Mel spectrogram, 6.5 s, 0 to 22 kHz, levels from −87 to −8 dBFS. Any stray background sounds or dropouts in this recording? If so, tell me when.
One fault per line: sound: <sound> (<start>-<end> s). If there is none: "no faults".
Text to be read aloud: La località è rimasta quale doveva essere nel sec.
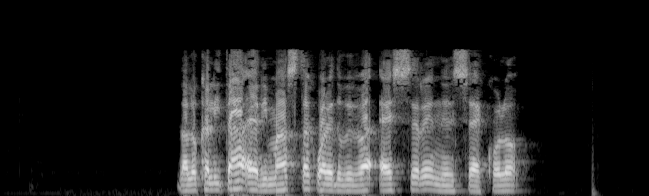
no faults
